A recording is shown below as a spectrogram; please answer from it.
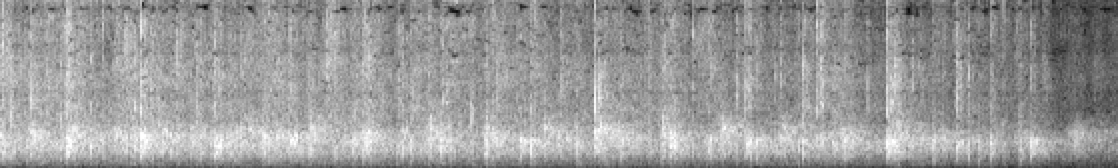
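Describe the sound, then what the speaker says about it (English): Dense, steady applause from an audience honouring a research committee at the launch of the National Inuit Strategy on Research, close and loud throughout with no speech over it. "I want everyone to stop and just give them a round of applause for the work they've done."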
